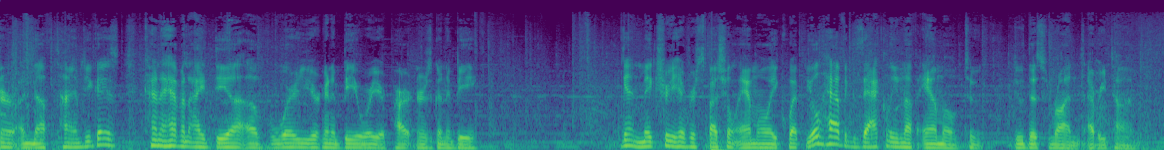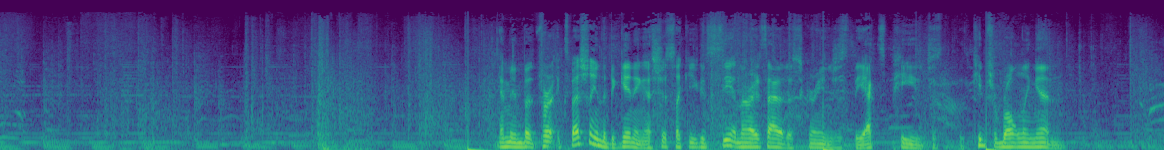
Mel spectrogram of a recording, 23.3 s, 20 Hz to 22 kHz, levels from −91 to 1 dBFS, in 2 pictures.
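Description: At 7.12 s, 16.32 s, 19.87 s and 21.50 s the waveform's zero line jumps in a DC step of about -16 dBFS for the first two and about -15 dBFS for the last two. Each step lands as a dull low thump as the offset appears, then drains away through a roughly 2 Hz high-pass within a fraction of a second. Unlike a dropout or digital click, the sound itself continues intact through each thump.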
